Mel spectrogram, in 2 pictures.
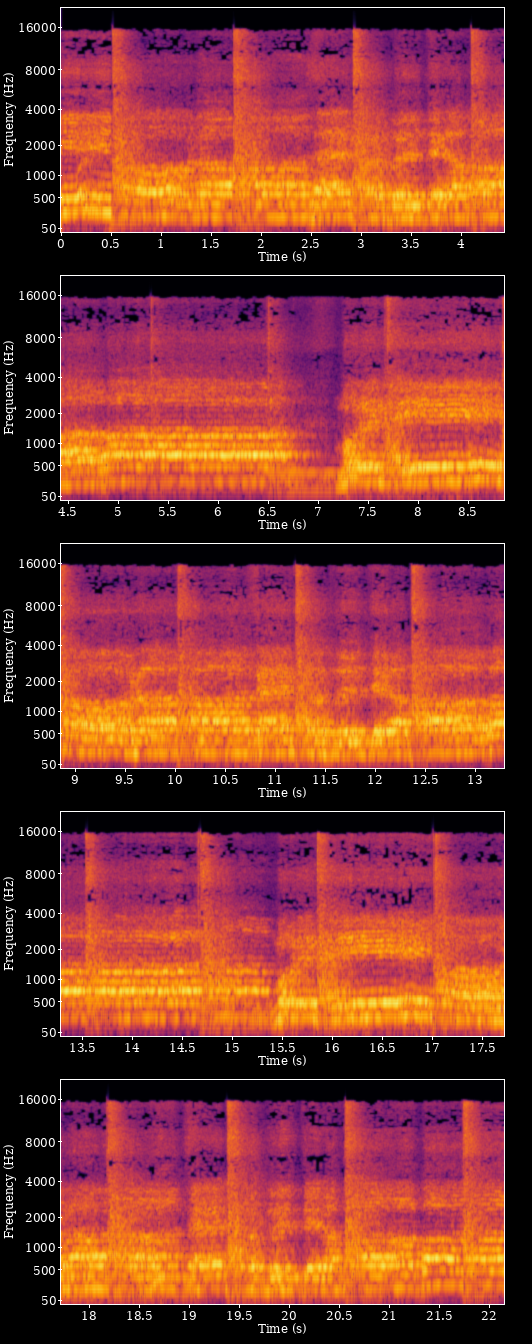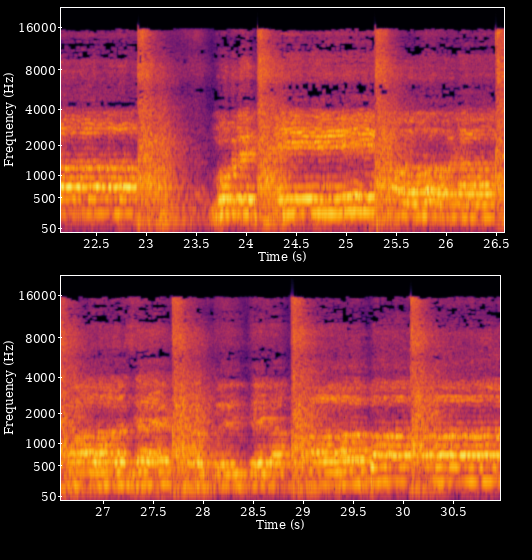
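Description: A chorus of men chanting a noha, a Shia lament, in unison while beating their chests in matam, the hand-on-chest slaps landing in a steady beat of about two a second. The chanting breaks off briefly twice, about seven seconds in and again past twenty seconds, as the beating carries on.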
